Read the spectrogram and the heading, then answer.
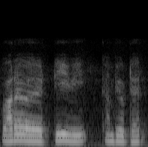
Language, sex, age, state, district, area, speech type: Tamil, male, 30-45, Tamil Nadu, Madurai, urban, spontaneous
